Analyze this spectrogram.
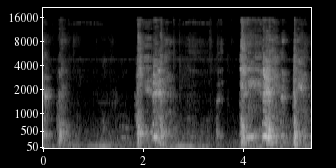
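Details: Patient with persistent dry cough and shortness of breath, improving during acupressure nerve treatment: three short, harsh coughs without wet rattle, separated by pauses; dry cough.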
